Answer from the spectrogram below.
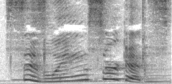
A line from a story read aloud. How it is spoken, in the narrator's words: Bot exclaimed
